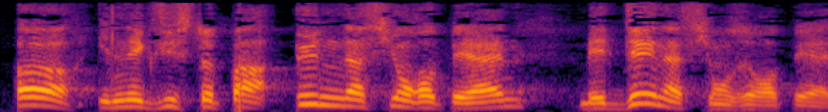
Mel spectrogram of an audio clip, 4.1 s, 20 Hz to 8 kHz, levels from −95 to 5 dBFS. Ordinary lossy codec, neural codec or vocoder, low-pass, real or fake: MP3, 32 kbps; none; 7.2 kHz; real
